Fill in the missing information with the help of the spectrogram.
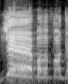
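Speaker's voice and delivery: high, loud triumphant yell; victory whoop. Retold or imitated. Busta and Sarah celebrating the kill, loud victory yell. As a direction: cheer like you just won the fight.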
